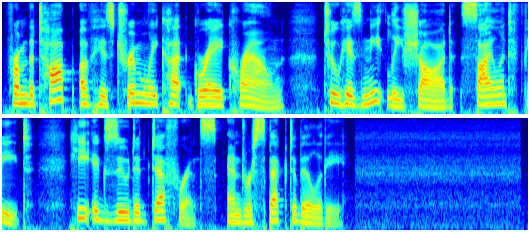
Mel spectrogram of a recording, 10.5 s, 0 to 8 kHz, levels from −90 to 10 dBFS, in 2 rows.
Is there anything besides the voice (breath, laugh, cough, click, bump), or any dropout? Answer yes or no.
no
